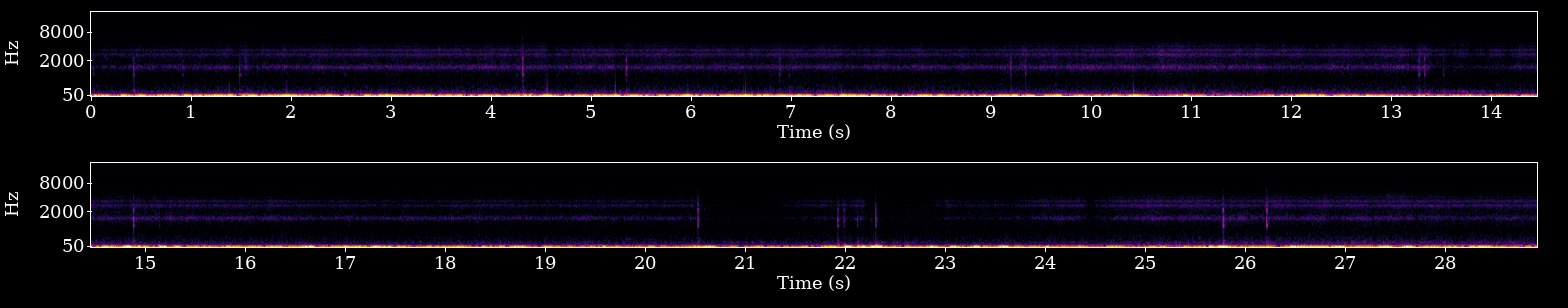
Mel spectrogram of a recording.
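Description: Wind buffeting a handlebar-mounted action camera's microphone while riding a bicycle, a constant low rumble. A steady high whine runs over it, dropping away for a few seconds past the middle, with a few faint clicks from the bike.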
